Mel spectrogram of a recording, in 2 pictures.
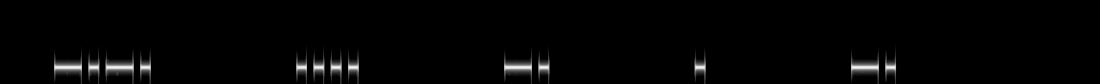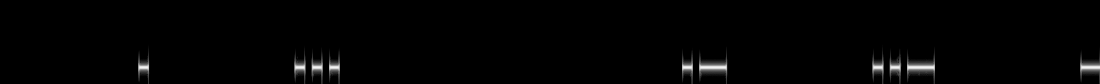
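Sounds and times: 
Morse code tones for a Morse course: 0.6 - 1.5, 3.0 - 3.5, 5.1 - 5.5, 8.5 - 9.0, 14.0 - 14.4, 19.8 - 20.4.

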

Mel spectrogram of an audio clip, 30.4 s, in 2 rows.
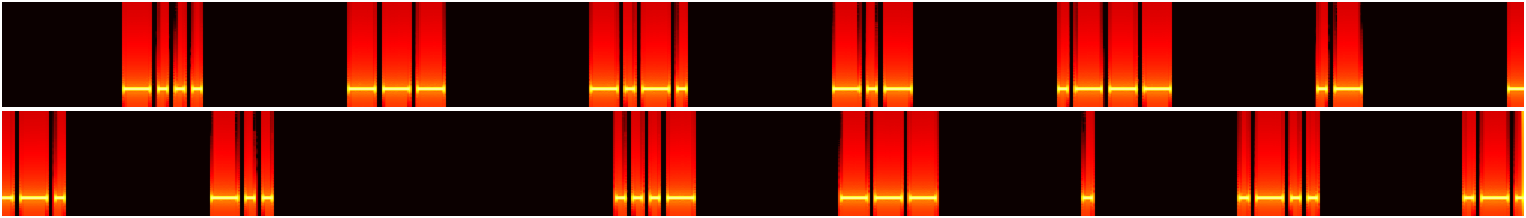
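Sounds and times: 
CW Morse code at tempo 70: 1.2 - 2.0, 3.5 - 4.4, 5.9 - 6.9, 8.4 - 9.1, 10.7 - 11.7, 13.2 - 13.6, 15.1 - 15.9, 17.4 - 18.0, 21.4 - 22.2, 23.6 - 24.6, 27.6 - 28.4, 29.9 - 30.4.

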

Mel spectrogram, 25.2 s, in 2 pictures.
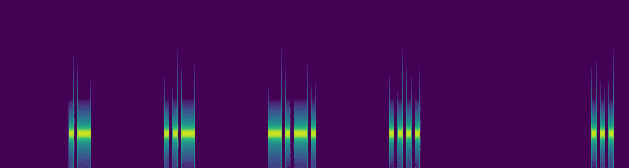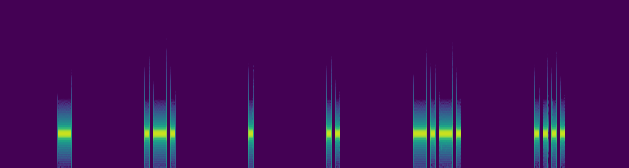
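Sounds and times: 
Morse code course tones: 1.4 - 1.8, 3.3 - 3.9, 5.4 - 6.3, 7.9 - 8.3, 11.8 - 12.3, 13.8 - 14.0, 15.5 - 16.1, 20.8 - 21.8, 23.3 - 23.9.

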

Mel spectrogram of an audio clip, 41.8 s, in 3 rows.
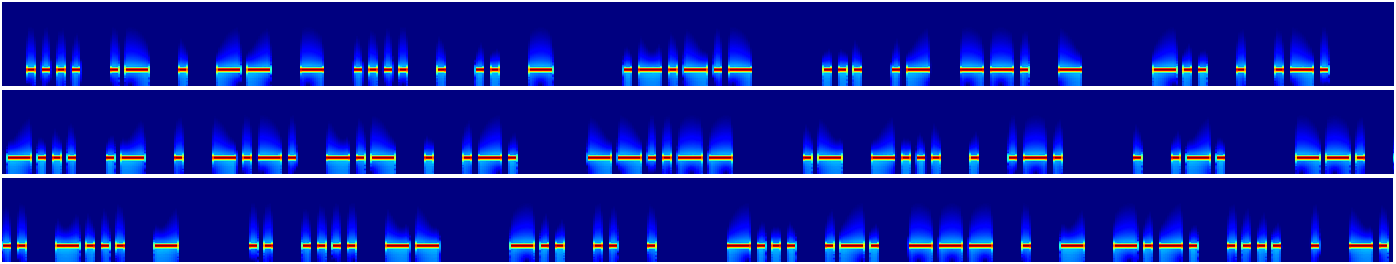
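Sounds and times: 
CW Morse code beeps: 0.3 - 1.5, 2.2 - 5.6, 6.2 - 7.6, 8.3 - 10.8, 11.5 - 12.1, 12.8 - 13.3, 14.0 - 17.9, 18.6 - 19.1, 19.8 - 21.2, 21.9 - 24.6, 25.6 - 26.2, 26.9 - 29.7, 30.3 - 32.3, 32.9 - 34.4, 35.1 - 41.7.

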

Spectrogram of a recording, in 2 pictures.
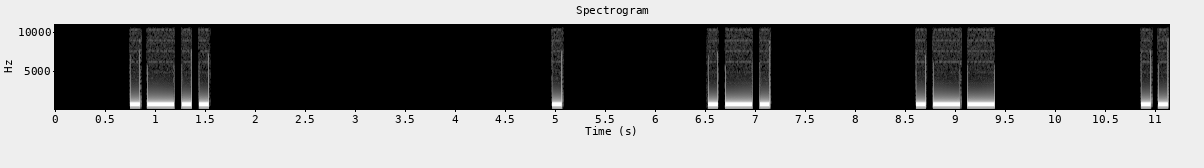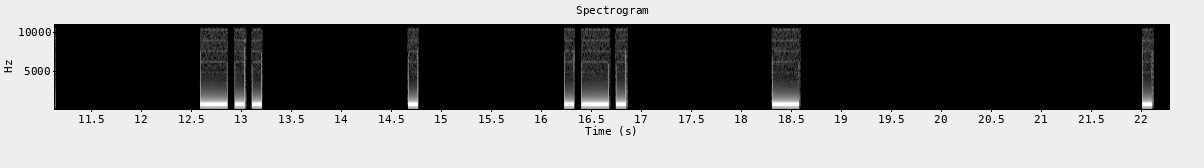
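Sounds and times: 
CW Morse code beeps: 0.8 - 1.6, 6.6 - 7.2, 8.7 - 9.4, 10.9 - 11.2, 12.6 - 13.2, 16.2 - 16.9, 18.3 - 18.6.

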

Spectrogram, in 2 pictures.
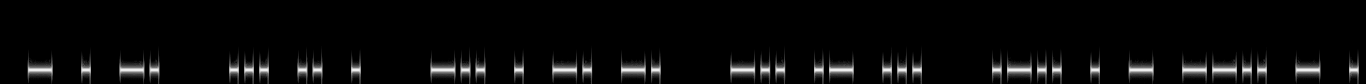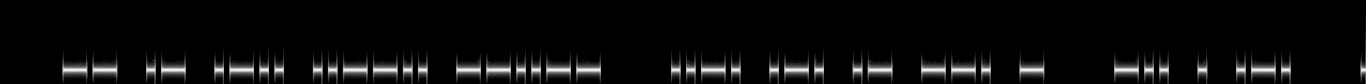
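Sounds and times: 
CW Morse code beeps: 0.3 - 0.6, 1.2 - 1.6, 2.3 - 3.7, 4.3 - 6.6, 7.3 - 9.3, 9.9 - 13.6, 14.3 - 19.7, 20.4 - 24.2, 24.8 - 26.6.

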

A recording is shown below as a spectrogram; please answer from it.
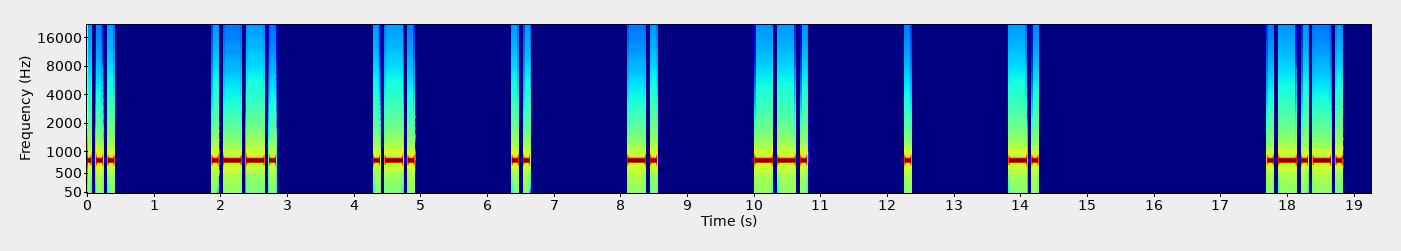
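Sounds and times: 
morse code beeps: 0.0 - 0.4, 1.9 - 2.8, 4.3 - 4.9, 6.5 - 6.7, 8.1 - 8.6, 10.0 - 10.8, 13.8 - 14.3, 17.7 - 18.8.

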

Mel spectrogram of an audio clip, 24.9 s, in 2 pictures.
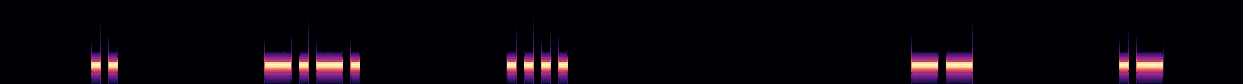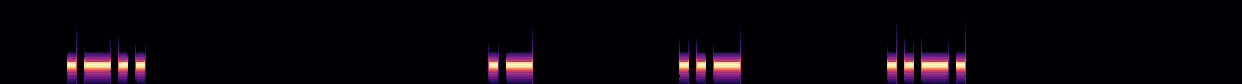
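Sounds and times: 
CW Morse code beeps: 0.9 - 1.2, 2.6 - 3.6, 5.1 - 5.7, 9.1 - 9.8, 11.2 - 11.7, 13.1 - 13.9, 17.3 - 17.8, 19.2 - 19.9, 21.3 - 22.1.

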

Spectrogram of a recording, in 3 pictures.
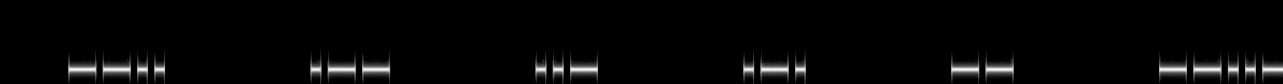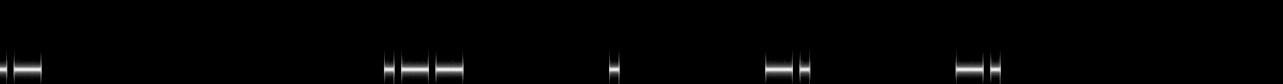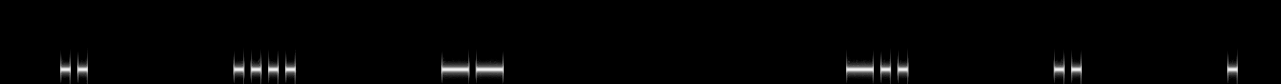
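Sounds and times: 
CW Morse code beeps: 0.7 - 1.7, 3.1 - 3.9, 5.5 - 6.0, 7.5 - 8.1, 9.5 - 10.2, 11.6 - 13.3, 16.7 - 17.5, 20.5 - 21.0, 22.4 - 22.9, 26.3 - 26.6, 28.1 - 28.6, 30.1 - 30.7, 34.2 - 34.8, 36.2 - 36.5.

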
